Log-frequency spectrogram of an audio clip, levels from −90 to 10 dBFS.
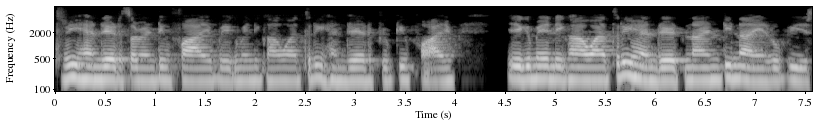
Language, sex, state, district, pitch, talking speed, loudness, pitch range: Hindi, male, Uttar Pradesh, Jalaun, 155 Hz, 190 wpm, -15 LUFS, 155-165 Hz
